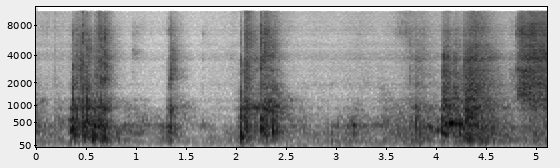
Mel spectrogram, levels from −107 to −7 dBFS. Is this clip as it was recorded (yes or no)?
no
